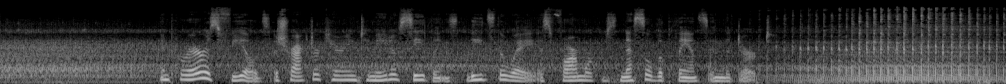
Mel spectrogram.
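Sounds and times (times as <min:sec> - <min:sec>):
powered drill boring holes into farm soil among tomato plantings: 0:00.0 - 0:10.0
speech: 0:01.6 - 0:08.1.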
